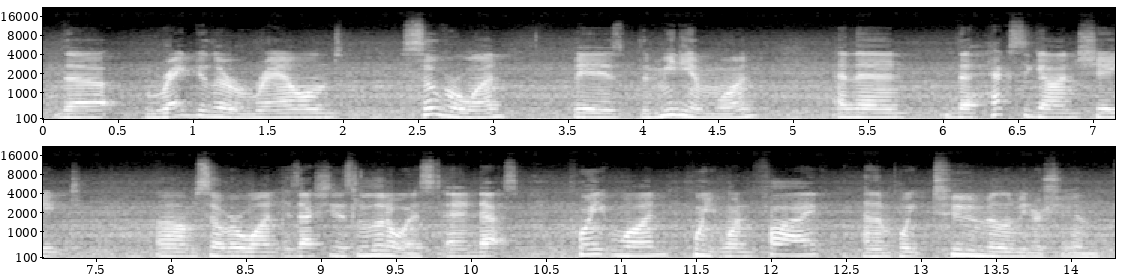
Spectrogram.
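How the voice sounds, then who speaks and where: A man's voice: on the high side, a little slow. Man with a cold explaining gear work. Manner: rambling, many ums and restarts. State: has a cold. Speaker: airsoft gearbox tech demonstrator. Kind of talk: casual hands-on tutorial narration. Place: indoor room, work on floor. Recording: noisy home video with clicks.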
